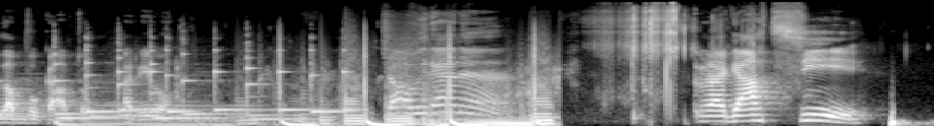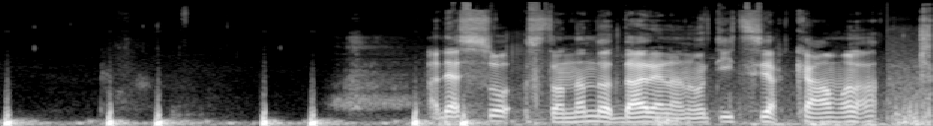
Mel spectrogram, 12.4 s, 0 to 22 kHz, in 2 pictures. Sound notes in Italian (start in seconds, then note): 6.7 battito cardiaco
